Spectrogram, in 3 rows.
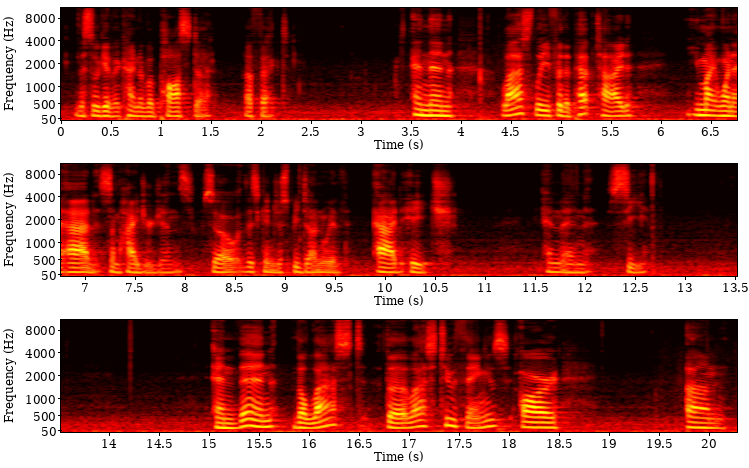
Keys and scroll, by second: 4.2 BackSpace, 6.3-7.9 typing, 9.0 space, 10.5 /, 11.6 shift+c, 12.6 Return, 17.6 BackSpace.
